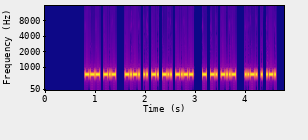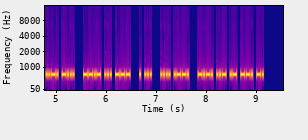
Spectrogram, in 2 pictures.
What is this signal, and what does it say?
Morse code, heard as a keyed tone, about 46 wpm, 700 Hz. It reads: OK CINDY TNX FER FB QSO ES HP CUAGN
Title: K1USN SST QSO Practice 45wpm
